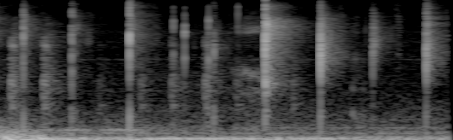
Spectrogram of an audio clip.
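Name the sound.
hand slapping thigh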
